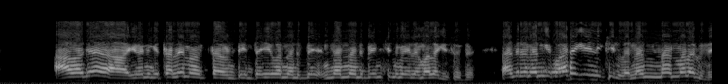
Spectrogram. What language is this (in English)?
Kannada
